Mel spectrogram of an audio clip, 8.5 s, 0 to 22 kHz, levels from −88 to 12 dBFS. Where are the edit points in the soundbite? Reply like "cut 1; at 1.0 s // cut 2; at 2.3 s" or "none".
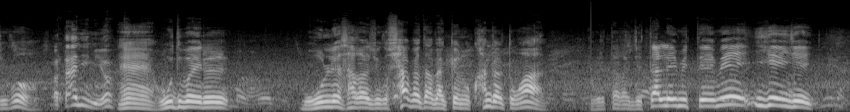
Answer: cut 1; at 5.9 s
